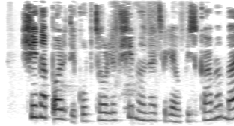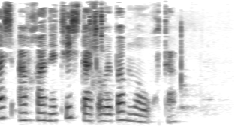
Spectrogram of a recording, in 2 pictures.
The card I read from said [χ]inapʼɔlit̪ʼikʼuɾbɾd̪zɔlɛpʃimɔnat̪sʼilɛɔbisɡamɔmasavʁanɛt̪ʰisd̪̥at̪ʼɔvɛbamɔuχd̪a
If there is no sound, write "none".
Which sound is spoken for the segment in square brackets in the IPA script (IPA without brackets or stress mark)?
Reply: ʃ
